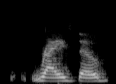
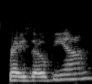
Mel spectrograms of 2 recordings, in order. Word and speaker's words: rhizobium: starts with an r rhizobius rise sodium rhizobium yeah thank you um and if that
